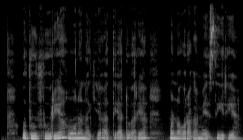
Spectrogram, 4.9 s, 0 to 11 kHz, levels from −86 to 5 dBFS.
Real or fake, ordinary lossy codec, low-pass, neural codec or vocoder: real; none; none; none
